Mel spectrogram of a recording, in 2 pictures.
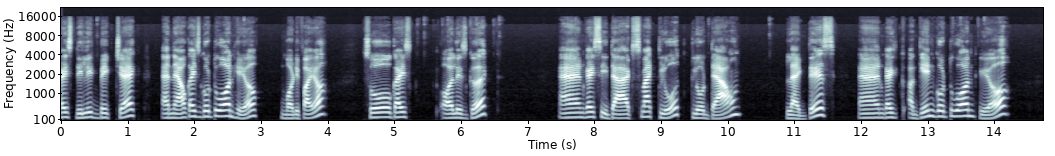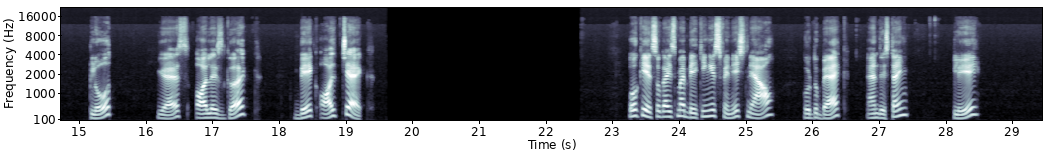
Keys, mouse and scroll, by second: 0.5 click, 2.7 click, 5.4 click, 5.8 click, 6.2 click, 6.6 click, 8.6 click, 9.8-10.7 drag, 13.4 click, 13.8 click, 15.6-18.4 scroll down 19, 17.9-18.4 scroll up 7, 22.5 click, 25.4 scroll down 2, 26.4-26.7 shift+middle drag, 27.8 click.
